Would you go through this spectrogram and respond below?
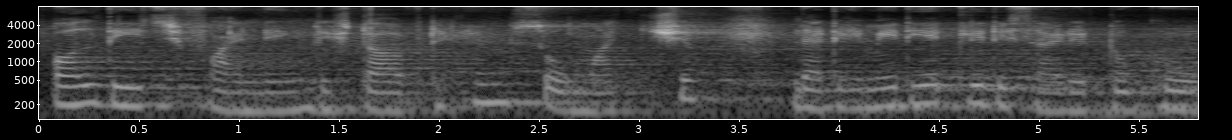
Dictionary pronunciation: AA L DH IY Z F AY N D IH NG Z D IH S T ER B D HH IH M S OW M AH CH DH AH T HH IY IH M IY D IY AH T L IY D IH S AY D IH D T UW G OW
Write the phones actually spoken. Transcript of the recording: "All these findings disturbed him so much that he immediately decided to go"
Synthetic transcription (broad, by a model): AA L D IY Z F AY N D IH NG D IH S T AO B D HH IH M S OW M AH CH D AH T HH IY IH M IY D IY AH T L IY D IH S AY D IH D T UW G OW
